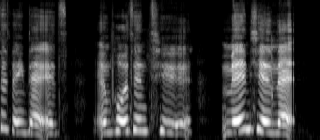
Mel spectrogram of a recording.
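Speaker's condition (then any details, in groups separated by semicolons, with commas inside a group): Cerebral palsy; visible impairment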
